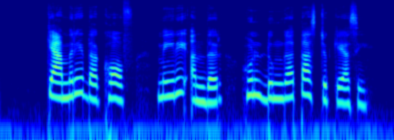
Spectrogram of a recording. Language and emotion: Punjabi, neutral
